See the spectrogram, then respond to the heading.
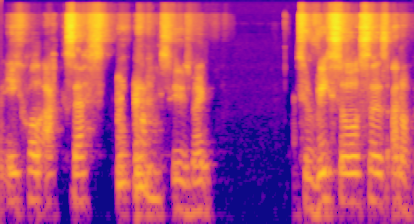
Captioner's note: cough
